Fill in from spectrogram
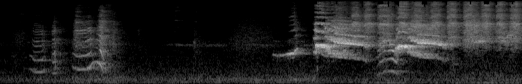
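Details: Alexandrine parakeet said to talk in Urdu/Hindi: soft, voice-like harmonic sounds at first, then a sudden loud, harsh, buzzy screech from about three seconds onward, with rasping rising notes inside it.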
